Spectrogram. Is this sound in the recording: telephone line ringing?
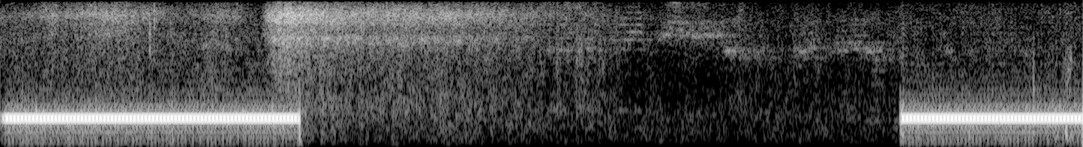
yes

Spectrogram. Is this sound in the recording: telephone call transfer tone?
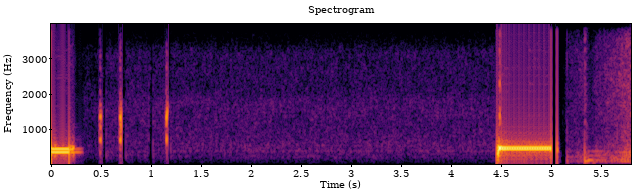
yes

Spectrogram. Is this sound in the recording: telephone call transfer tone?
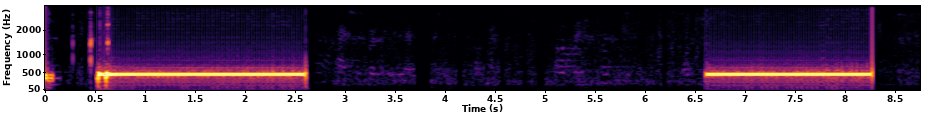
yes

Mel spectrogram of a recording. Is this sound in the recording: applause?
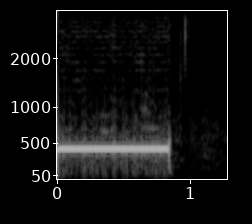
no

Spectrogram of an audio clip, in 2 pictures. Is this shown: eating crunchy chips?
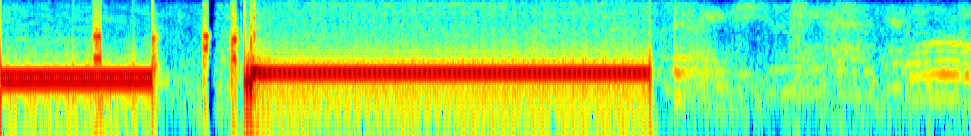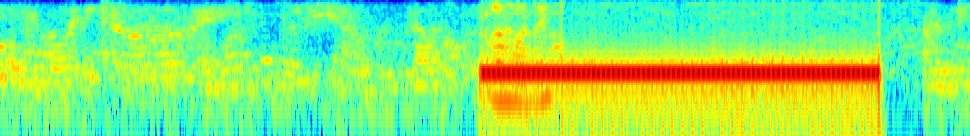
no

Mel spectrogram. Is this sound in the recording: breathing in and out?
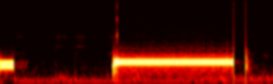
no

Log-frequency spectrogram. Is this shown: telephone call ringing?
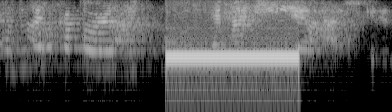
yes

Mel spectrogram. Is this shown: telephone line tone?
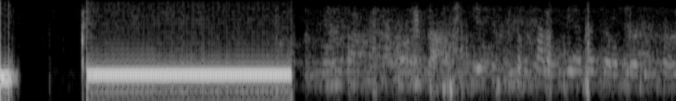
yes

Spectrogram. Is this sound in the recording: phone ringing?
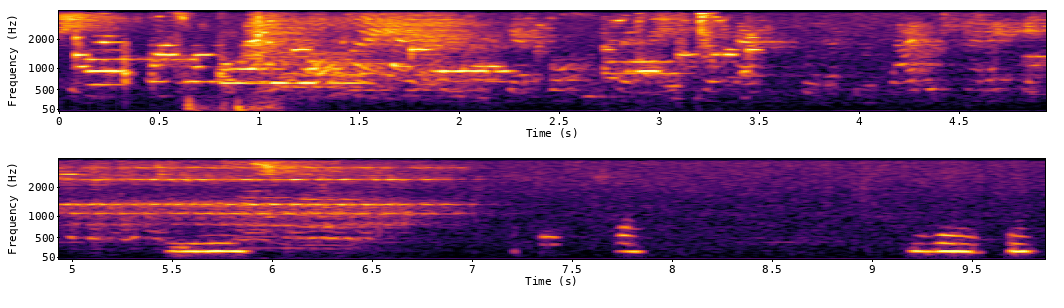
yes

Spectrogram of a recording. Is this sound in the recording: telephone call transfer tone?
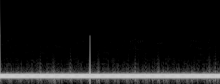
yes

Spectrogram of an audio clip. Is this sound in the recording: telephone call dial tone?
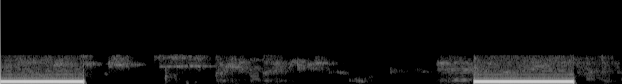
yes

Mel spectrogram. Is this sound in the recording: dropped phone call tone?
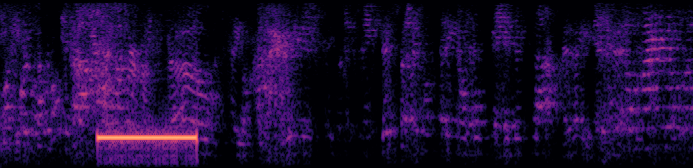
yes

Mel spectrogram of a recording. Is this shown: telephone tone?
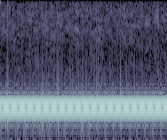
yes

